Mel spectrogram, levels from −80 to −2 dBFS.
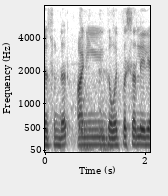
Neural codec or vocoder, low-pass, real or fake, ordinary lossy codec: none; none; real; none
